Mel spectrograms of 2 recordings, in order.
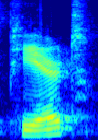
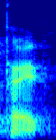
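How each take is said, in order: First: The vowel sounds like the word 'peer'. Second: The vowel sounds like the word 'per'. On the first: This is reportedly the name's proper pronunciation. "supposedly the way you say that last name is [name]" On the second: This is how nearly everyone says the name. "no, it's Neil Peart"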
